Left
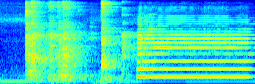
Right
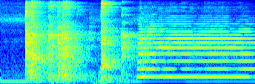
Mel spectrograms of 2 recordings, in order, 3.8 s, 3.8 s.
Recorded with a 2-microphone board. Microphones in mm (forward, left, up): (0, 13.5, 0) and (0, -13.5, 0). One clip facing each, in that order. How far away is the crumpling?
About 1.6 m.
